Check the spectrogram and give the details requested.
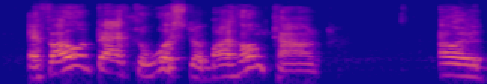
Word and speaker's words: Worcester: It's pron it's pronounced Worcester. It's spelled Wes Ser. It's one of those weird English pronunciations.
